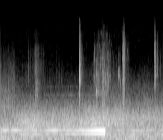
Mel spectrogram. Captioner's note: footsteps in puddle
